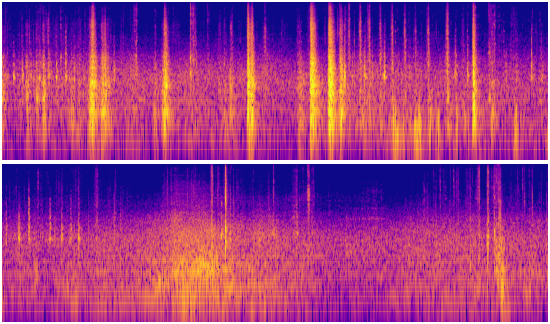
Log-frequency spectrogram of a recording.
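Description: A metal trailer frame creaks and rattles as it is lifted.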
